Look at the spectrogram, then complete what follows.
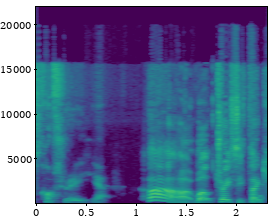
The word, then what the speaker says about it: Coterie: So yeah, we tend to say cotery in this country, but yeah, it's derives from a French word, so it's coty.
